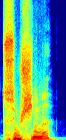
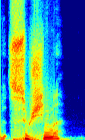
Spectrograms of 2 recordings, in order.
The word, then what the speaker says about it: Tsushima: By the way, the new game, Ghosts of I'm going to butcher it, Tsushima. It's a T and an S together in the start. Tsu, Ghost of Tsushima.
